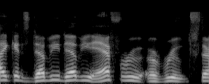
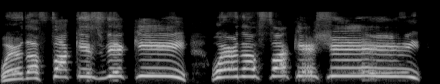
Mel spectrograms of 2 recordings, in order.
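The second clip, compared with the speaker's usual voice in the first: put-on, very high screaming yell, stretched out; 13 semitones higher, 3 dB louder than usual. Retelling how he screamed from the ladder when she missed her cue, imitating someone screaming. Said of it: "like screaming".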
